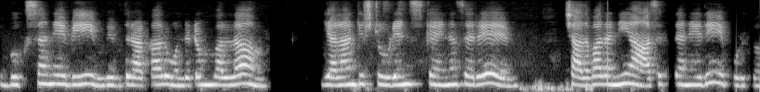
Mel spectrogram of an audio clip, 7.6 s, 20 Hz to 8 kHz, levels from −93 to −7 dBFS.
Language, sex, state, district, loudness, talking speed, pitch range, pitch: Telugu, female, Andhra Pradesh, Srikakulam, -16 LUFS, 110 wpm, 250-275 Hz, 260 Hz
